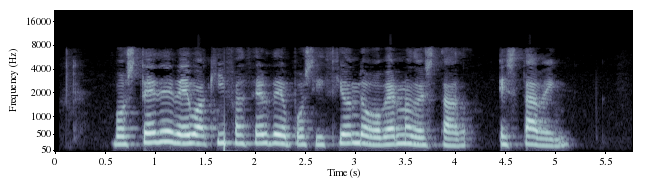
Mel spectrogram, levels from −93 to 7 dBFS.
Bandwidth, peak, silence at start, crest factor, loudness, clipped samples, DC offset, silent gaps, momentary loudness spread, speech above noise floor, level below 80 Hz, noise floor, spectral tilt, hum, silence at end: 7.8 kHz; 0 dBFS; 0.6 s; 14 dB; -14 LUFS; under 0.1%; under 0.1%; none; 11 LU; 52 dB; -52 dBFS; -65 dBFS; -5.5 dB/octave; none; 0.65 s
